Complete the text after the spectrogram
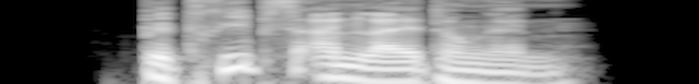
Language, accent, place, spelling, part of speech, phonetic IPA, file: German, Germany, Berlin, Betriebsanleitungen, noun, [bəˈtʁiːpsʔanˌlaɪ̯tʊŋən], De-Betriebsanleitungen.ogg
- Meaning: plural of Betriebsanleitung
